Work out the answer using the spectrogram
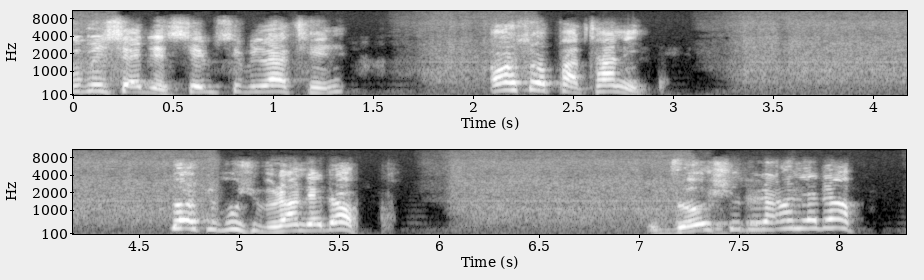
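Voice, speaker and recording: A man's extremely high pitch and lively intonation at a fairly quick pace, broken by long, frequent pauses, in a dry, close sound with no echo. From Nigeria. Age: 80s+. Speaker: audience participant in online forum. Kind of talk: public comment in online discussion. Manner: animated.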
